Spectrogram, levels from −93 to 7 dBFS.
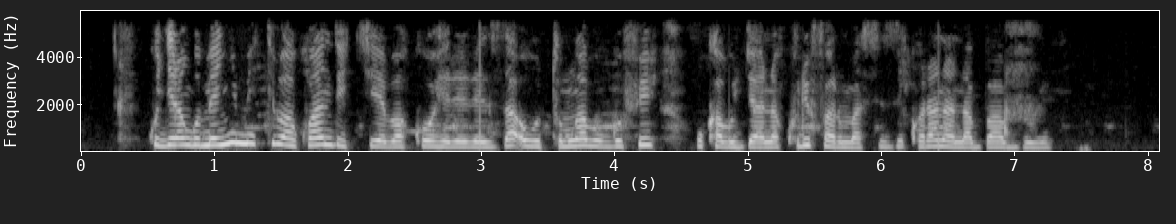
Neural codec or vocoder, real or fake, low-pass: none; real; 5.4 kHz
